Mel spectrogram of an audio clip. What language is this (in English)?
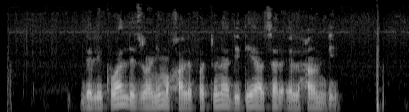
Pashto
